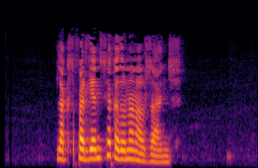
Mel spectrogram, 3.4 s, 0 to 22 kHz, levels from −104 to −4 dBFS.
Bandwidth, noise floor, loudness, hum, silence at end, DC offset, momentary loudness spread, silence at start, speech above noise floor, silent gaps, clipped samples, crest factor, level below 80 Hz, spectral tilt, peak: 9.8 kHz; -73 dBFS; -26 LUFS; none; 1.05 s; under 0.1%; 16 LU; 0.75 s; 48 dB; none; under 0.1%; 22 dB; -76 dBFS; -4.5 dB/octave; -6 dBFS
